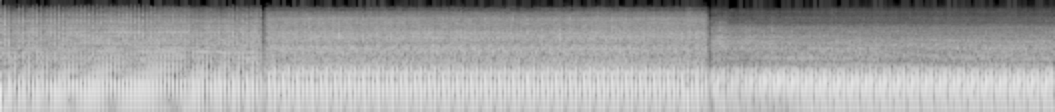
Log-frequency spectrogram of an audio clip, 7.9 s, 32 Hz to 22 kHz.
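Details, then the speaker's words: Coleman Powermate 5000-watt generator after cleaning, fresh fuel, new spark plug, oil change and throttle spring adjustment: steady drone with one brief dip, then holds even at full speed; voltage raised from about 80 to 120. "so okay so that was a pretty easy fix on this guy we just cleaned it up a little bit put some good fuel in it changed the spark plug out changed the oil"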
